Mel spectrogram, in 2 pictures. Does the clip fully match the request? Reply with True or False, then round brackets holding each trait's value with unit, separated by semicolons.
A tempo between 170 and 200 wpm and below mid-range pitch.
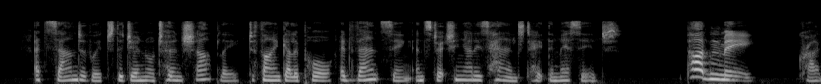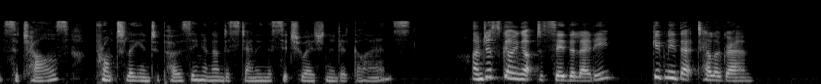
False (175 wpm; 185 Hz)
